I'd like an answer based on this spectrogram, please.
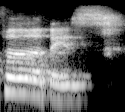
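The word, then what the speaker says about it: Aquhorthies: Well, it's written a Quarthys and it's pronounced a Furthys.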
